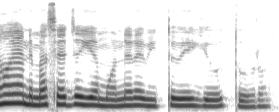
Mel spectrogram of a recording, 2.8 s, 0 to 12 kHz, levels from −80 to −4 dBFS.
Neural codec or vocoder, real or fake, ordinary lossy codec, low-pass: vocoder, 44.1 kHz, 128 mel bands, Pupu-Vocoder; fake; none; 10.8 kHz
